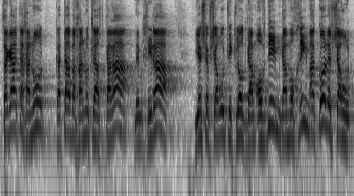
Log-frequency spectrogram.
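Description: High bright-voiced rabbi telling stories. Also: male voice. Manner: lively storyteller acting out dialogue. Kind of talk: sermon with storytelling.

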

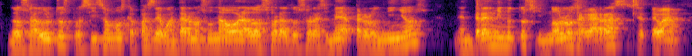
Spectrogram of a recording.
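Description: A Mexican man with a Mexican accent hosting his show, talking in a chatty, animated way with playful swearing. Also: mid-range voice, fast talker, reverberant. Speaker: host. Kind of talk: animated casual monologue.

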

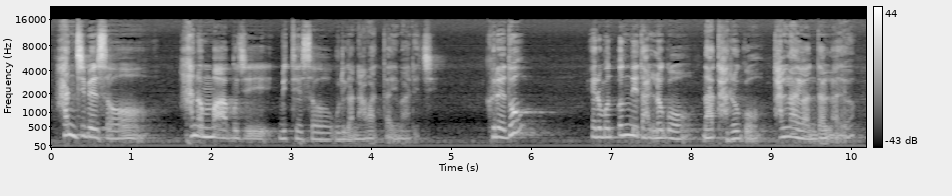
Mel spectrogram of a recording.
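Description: A woman pastor preaching a lively sermon, often dropping into a whisper and having the congregation repeat after her. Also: mid-range voice, a little slow, vocal fry, breathy edge. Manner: lively preaching, drops to whispers and calls for repetition. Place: church sanctuary. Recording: church hall reverb.

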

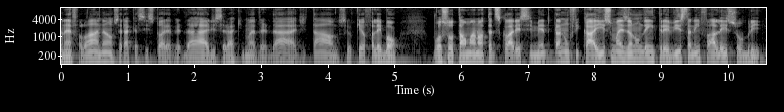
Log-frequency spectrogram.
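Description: A young Brazilian man with a Brazilian Portuguese accent, a podcast guest talking casually and haltingly with many restarts. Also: mid-range voice. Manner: hesitant, many restarts and fillers. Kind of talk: casual interview talk.

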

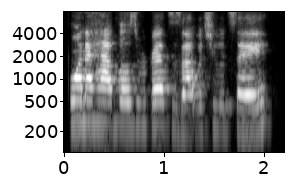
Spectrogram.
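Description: Higher-pitched woman host on a video call. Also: flat delivery, fast, pushed and bright. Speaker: interview host. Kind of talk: casual video-call interview. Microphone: video call webcam.

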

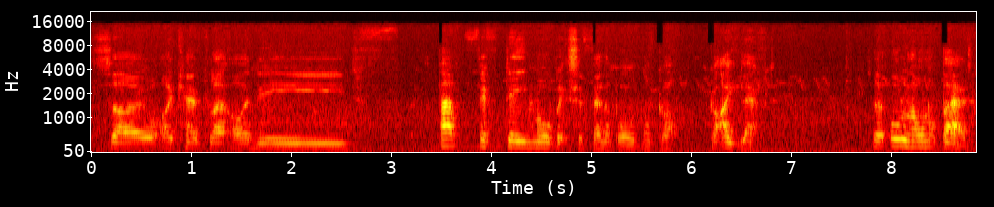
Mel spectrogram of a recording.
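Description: An allotment vlogger chats casually to a handheld camera held close to his face, standing by a shed in an outdoor allotment garden. His voice is a little high and fairly bright, and he takes his time, joking about himself and laughing at his own expense. There's slight background noise.

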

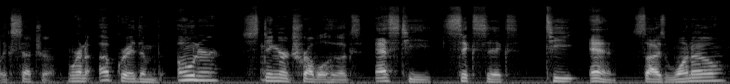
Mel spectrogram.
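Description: A middle-aged man hosting a casual fishing vlog, walking viewers through his lures, hooks and split rings and calling them guys. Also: medium pitch. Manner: explanatory, hands-on, addresses viewers as guys. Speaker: fishing channel host. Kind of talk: casual tackle-prep vlog narration.

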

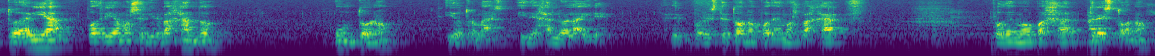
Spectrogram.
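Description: Low-voiced man teaching flamenco guitar. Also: steady tone, unhurried, pauses often, recorded from a distance, a little hiss or hum. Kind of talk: guitar lesson explanation. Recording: roomy sound from off mic with loud guitar.

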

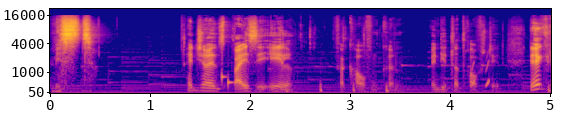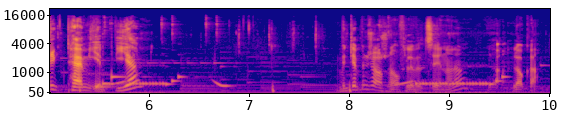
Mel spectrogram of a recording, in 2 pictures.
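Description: Let's play host, male, lively gravelly voice, excitable, game music underneath. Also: fairly low pitch, moderate pace, long pauses. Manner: chatty, excitable, talks to viewers. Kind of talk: casual gameplay commentary.

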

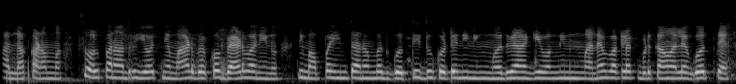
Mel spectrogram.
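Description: A woman's voice: sits high, little pitch movement, racing, hardly any pauses, close to an everyday voice. A woman playing a chatty village mother who gossips and lectures. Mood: reproachful. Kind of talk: village family drama acting.

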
